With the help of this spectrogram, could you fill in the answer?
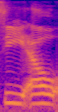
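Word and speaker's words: C~L: They referred to C squiggly L, whose name was pronounced CL.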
